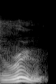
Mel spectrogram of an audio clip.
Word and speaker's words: route: Now you'll notice there I pronounced the word root as root, sounding like R-O-O-T. That's the British way to pronounce it.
